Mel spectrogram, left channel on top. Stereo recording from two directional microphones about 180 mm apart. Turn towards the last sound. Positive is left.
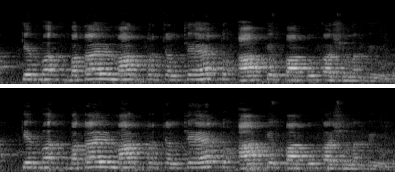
turn(degrees=30)  # may be behind; listen again after turning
